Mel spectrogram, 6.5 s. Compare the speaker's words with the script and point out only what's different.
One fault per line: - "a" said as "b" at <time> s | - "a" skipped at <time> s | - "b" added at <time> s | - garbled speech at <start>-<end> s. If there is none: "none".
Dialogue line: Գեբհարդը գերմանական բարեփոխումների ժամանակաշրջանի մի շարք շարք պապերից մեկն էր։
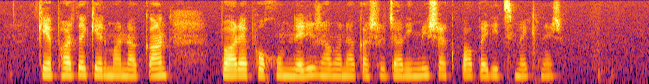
- "շարք" skipped at 4.6 s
